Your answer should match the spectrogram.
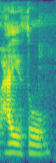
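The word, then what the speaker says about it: حيث: Oh ini harakatnya harakat akhirnya ini haitsu dia bacanya apa Oh haitsu ya Sehingga enggak ada apa enggak ada kaidah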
